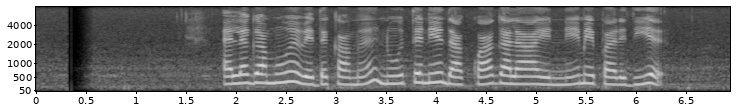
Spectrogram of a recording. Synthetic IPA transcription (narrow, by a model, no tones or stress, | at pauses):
æləɡamuʋəʋed̪əkamənuːt̪ənejəd̪akʋaːɡalaːenːeːmepaɾid̪ijə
